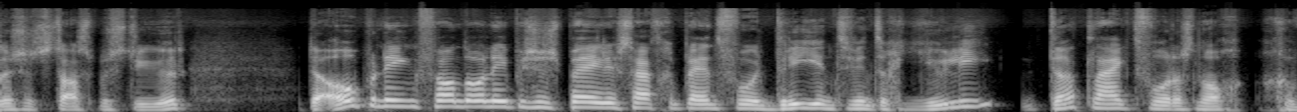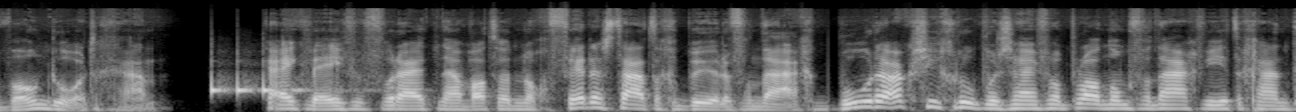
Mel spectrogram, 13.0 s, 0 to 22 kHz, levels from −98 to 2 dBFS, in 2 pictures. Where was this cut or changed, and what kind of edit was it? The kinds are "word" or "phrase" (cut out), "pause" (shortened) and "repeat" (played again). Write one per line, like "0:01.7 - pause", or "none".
none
